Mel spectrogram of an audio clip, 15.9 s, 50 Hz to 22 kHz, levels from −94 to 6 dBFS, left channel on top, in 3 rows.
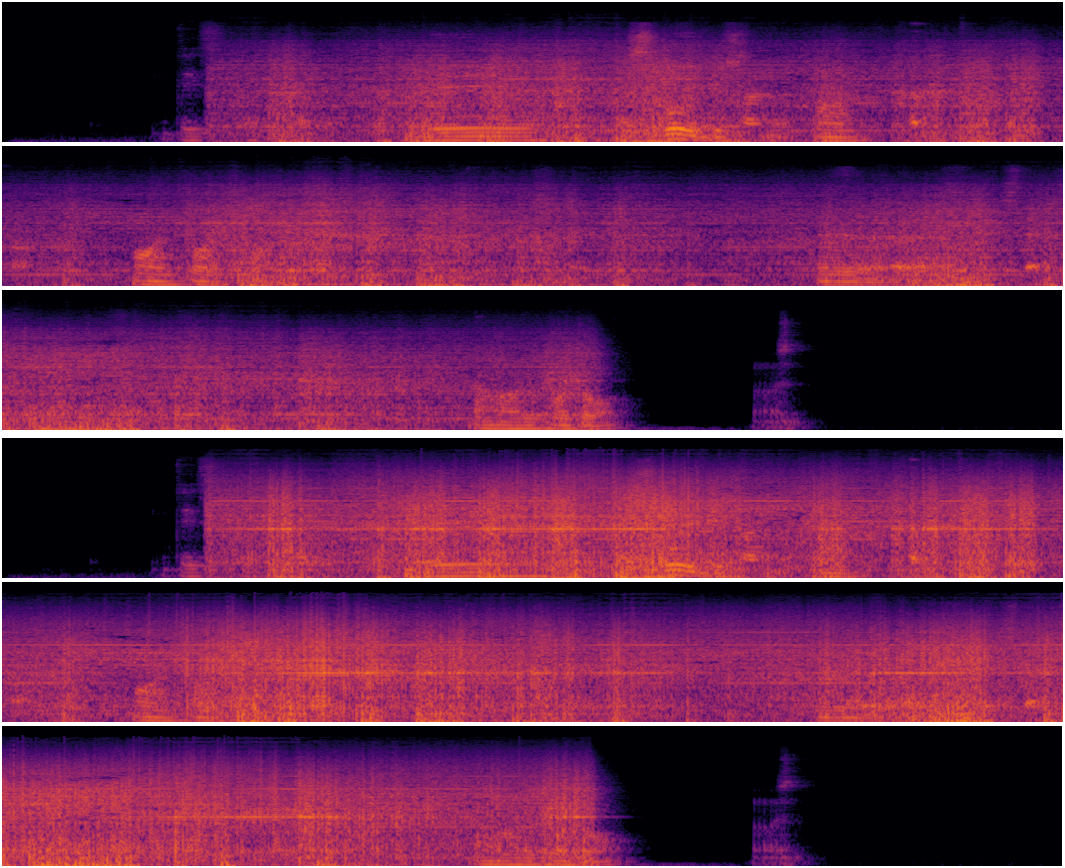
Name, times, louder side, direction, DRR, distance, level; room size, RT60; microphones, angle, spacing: voice 1, 0.9-1.7 3.1-4.0 4.5-5.5 7.4-8.7 9.7-11.8 14.3-14.5, right 1 dB, 35° right, 2 dB, 0.9 m, -44 dB
sound 1, 1.0-13.6, right 6 dB, 65° right, 0.3 m, -31 dB
voice 2, 2.0-2.7 3.1-3.7 4.1-4.3 5.9-6.7 9.4-10.1 12.9-13.7 14.5-14.6, left 2 dB, 15° left, 4 dB, 0.5 m, -34 dB
2.4 x 2.1 x 3.5 m, 0.27 s
head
